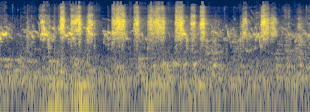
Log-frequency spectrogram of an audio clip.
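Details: A colony of pet budgerigars that includes a breeding pair: loud, harsh squawking chirps in rapid irregular bursts, several birds calling over one another with brief gaps.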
